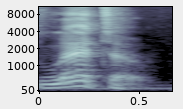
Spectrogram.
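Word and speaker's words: Leto: just letto I mean Paul is it Paul or Le it's letto keep getting his name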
